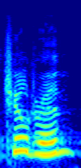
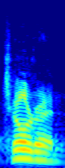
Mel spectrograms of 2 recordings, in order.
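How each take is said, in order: First: The word is said in a lighter voice. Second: The word is said in a deep voice. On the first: The speaker calls it wrong. "Probably not like that" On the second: The speaker calls it right. "very masculine voice"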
